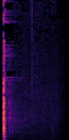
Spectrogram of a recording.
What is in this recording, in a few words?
Digging Pick Concrete; Construction; Various digging tools and processes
